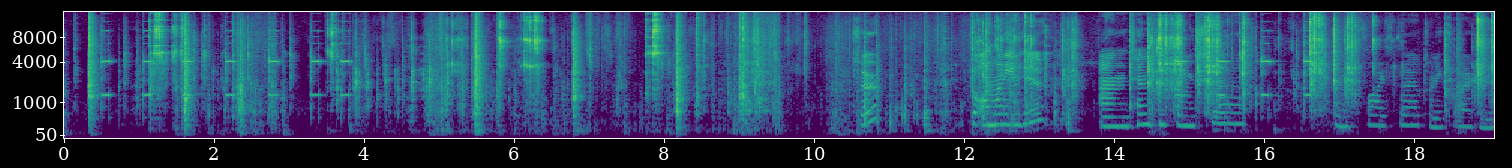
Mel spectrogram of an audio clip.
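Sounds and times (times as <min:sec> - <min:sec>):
plastic toy clicks and clatter: 0:00.0 - 0:19.0
toy keypad electronic beeps: 0:00.3 - 0:03.9, 0:14.5 - 0:16.8.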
